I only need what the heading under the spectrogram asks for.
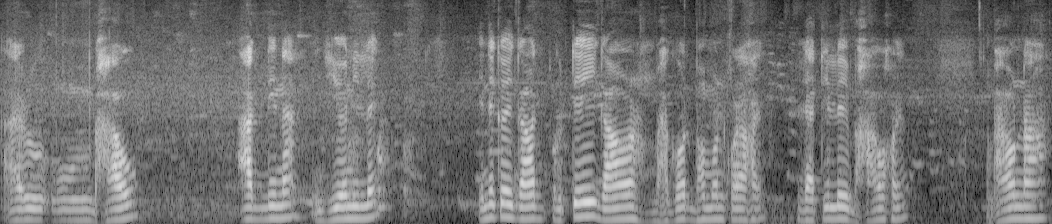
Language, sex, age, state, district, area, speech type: Assamese, male, 60+, Assam, Dibrugarh, rural, spontaneous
